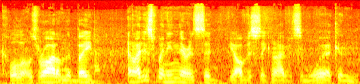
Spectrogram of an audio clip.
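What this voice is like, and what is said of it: Australian accent. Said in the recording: “Australian accent.”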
